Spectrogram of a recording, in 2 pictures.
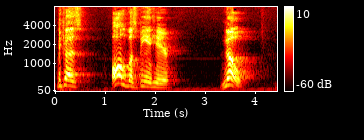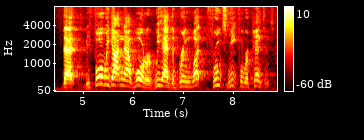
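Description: A man's voice: sits high, animated, unhurried. A man preaching a sermon to his congregation, talking plainly and informally and checking in with "right?" after his points. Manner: call-and-response, asks the congregation "right?"; plain-spoken, informal grammar. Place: church sanctuary. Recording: echoey church room.

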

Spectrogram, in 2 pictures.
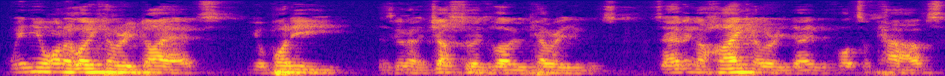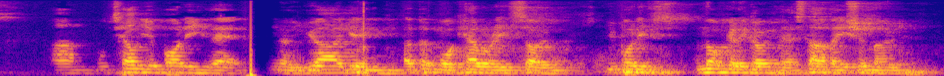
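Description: At an expo seminar, a young New Zealander who speaks on fitness works through audience questions in a plain, steady, brisk manner, saying "um" often. His voice sits mid-range. The recording comes from a far-off camera in a large, reverberant conference room with faint background noise, though he holds a handheld mic.

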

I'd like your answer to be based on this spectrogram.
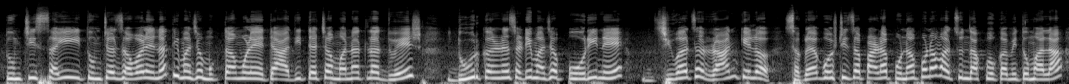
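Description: A woman's voice: high voice, a little fast, no room sound, lightly acted. A woman voicing an indignant mother. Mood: pleading. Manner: agitated, raised indignant questions. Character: distressed middle-aged mother defending daughter.

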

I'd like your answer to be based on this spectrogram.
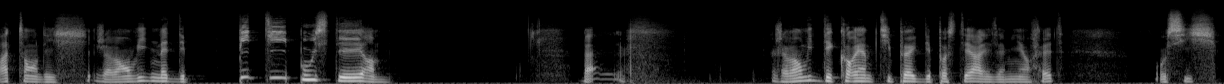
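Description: A man's voice: medium pitch, dry recording, studio quality. A man giving casual let's-play commentary from his home computer, chatting and muttering asides to his viewers as he builds. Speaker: gaming YouTuber. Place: home room with a glass desk.

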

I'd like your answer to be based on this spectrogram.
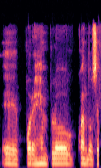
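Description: A man's voice: mid-range voice, monotone, a little slow, dark tone. A man asking a polite, formal question over a video call whose audio keeps breaking up. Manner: polite and formal, with hesitant fillers. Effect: choppy, breaking-up video call audio. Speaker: webinar attendee asking a question.

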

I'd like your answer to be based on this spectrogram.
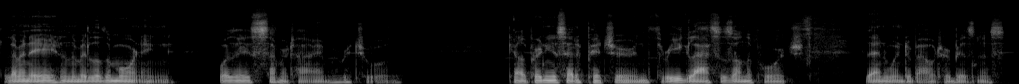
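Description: Very deep gravelly-voiced man reading softly. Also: animated. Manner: soft, unhurried reading. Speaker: narrator. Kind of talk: gentle ASMR reading.

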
